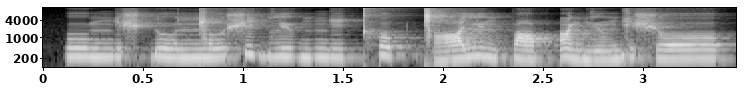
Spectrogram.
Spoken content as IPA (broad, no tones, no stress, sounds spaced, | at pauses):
u ŋ i ʃ ɗ u ŋ͡ǀ u ʃ i ɡ lʲ u ɡ ŋ i kʰ o p ɡ͡ǀ ɑ lʲ ũ ɡ p ɑ p ʔ ɑ̃ ɡʲ ũ ɡ i ʃ o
